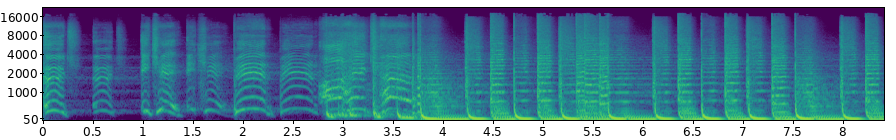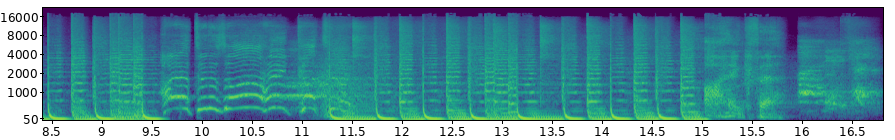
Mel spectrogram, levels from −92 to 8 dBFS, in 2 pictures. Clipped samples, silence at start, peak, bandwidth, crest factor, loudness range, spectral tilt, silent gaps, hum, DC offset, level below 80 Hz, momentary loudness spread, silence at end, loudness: under 0.1%; 0 s; -4 dBFS; 18 kHz; 12 dB; 4 LU; -4.5 dB/octave; none; none; under 0.1%; -18 dBFS; 10 LU; 0 s; -17 LUFS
